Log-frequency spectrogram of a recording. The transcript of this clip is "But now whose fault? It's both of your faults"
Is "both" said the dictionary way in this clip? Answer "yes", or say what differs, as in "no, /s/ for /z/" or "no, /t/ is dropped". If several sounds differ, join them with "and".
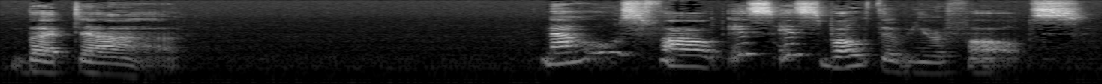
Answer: yes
